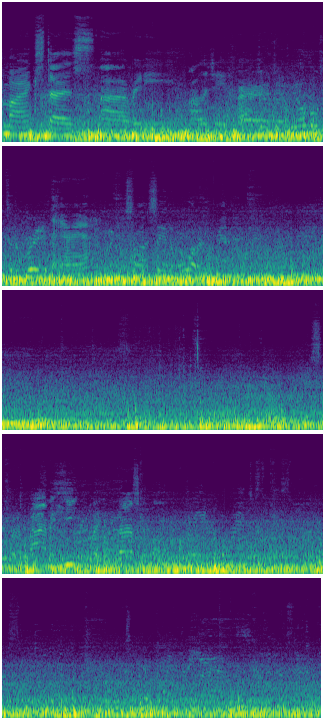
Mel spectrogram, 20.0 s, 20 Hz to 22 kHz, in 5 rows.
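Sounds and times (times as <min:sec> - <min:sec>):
car road noise rumble: 0:00.0 - 0:20.0.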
